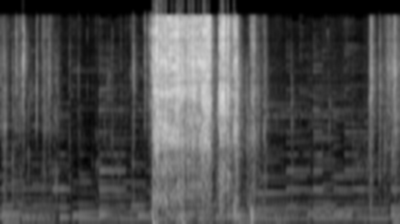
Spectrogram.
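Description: Background music playing, with a loud rustle of thin plastic wrapping being peeled off a laptop about two seconds in, lasting about a second, and smaller crinkles near the end.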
